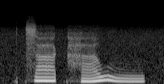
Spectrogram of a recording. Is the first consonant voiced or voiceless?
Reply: voiceless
